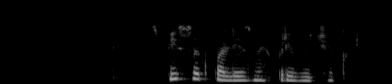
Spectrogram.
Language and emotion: Russian, neutral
